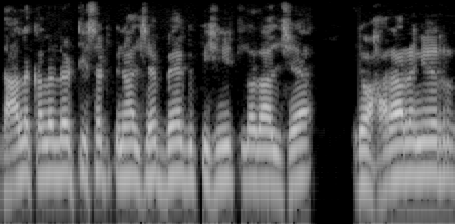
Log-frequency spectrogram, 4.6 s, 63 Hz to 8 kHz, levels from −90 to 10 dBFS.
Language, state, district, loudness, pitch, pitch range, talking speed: Surjapuri, Bihar, Kishanganj, -19 LUFS, 175 Hz, 165-180 Hz, 170 wpm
